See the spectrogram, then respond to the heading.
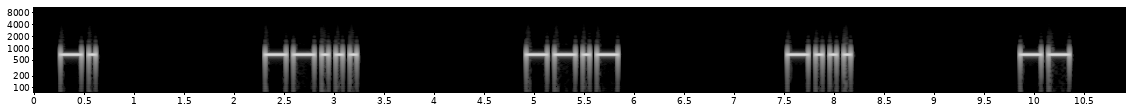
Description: Morse code, heard as a keyed tone, about 17 wpm, spaced as for 5 wpm, 700 Hz. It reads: N7QBM
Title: USA Call Signs - 5 Characters - 8x Character Spacing - 17wpm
